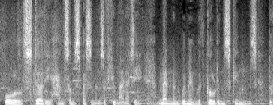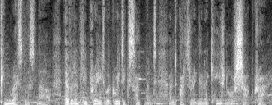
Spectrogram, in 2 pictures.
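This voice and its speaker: Low-voiced man narrating dramatically over music. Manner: theatrical, suspenseful, measured delivery with deliberate phrasing. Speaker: audiobook narrator. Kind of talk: dramatic first-person story narration. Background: music under the voice.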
